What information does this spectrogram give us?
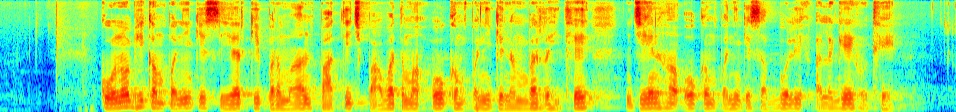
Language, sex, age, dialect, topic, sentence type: Chhattisgarhi, male, 18-24, Western/Budati/Khatahi, banking, statement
